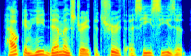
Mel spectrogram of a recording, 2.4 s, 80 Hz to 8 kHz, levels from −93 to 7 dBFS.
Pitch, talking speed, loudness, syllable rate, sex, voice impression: 130 Hz, 250 wpm, -17 LUFS, 6.1 syllables/s, male, very masculine, very adult-like, middle-aged, very thick, tensed, slightly powerful, bright, slightly soft, slightly clear, very fluent, very cool, very intellectual, refreshing, sincere, very calm, friendly, reassuring, slightly unique, elegant, slightly wild, slightly sweet, slightly lively, very kind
